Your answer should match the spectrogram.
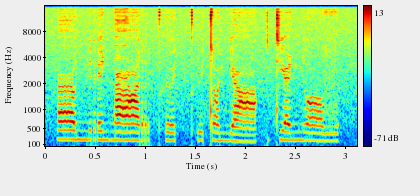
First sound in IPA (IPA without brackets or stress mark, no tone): ʕ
